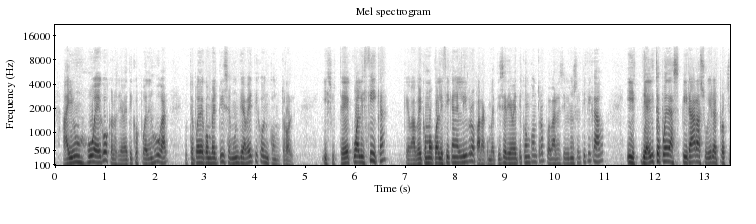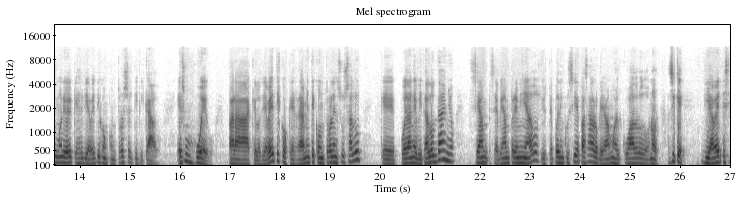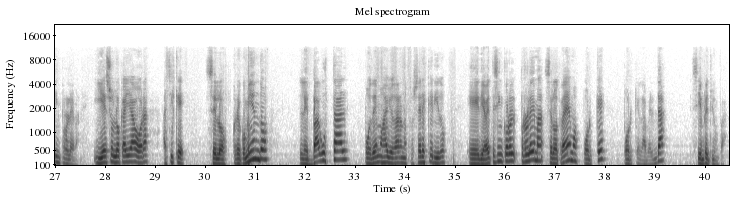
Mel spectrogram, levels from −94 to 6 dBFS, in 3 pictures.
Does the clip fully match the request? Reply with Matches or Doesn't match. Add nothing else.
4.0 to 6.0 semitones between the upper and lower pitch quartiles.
Matches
